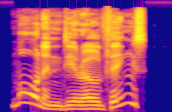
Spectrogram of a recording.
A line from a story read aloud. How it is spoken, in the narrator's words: said the newcomer cheerfully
